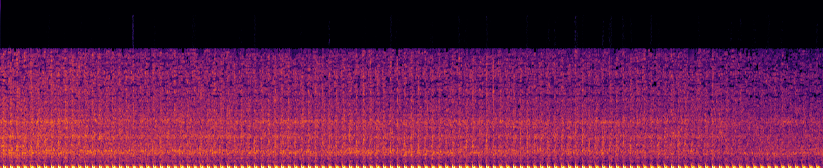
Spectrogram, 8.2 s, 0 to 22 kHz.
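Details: Triumph Scrambler 400 X cold start: a fast, even clatter pulses with every firing stroke of the single idling; abnormal mechanical engine noise at startup.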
